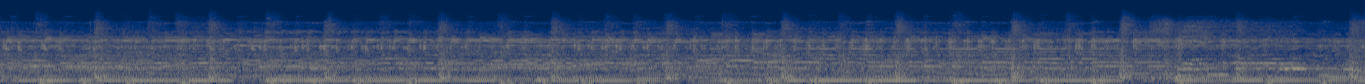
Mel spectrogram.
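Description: A rock band playing live: electric guitar, electric bass and drum kit, with a steady drum beat under a low held note.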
